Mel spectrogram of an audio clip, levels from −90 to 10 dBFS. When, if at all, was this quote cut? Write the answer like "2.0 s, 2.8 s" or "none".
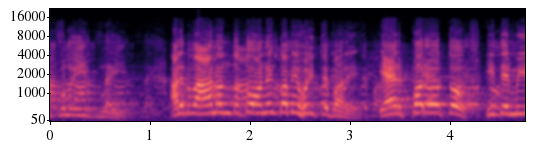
3.1 s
